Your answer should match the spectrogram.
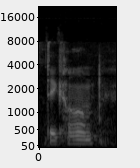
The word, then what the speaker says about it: Decamps: uh usfd calm it's it's spelled decamps but it's the lovely french so it's they calm um so what was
